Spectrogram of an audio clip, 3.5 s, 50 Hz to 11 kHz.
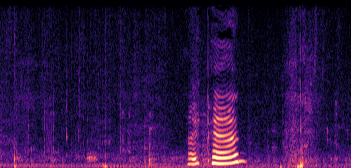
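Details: European Basset Hounds playing at Bellingham Bassets kennel, March 23, 2013; one short, tonal yelp that rises then falls, rich in harmonics, amid soft household noise and a woman greeting the dogs by name.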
